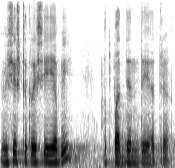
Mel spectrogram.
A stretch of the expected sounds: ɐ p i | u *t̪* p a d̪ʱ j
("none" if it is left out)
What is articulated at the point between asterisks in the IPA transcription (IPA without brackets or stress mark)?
t̪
